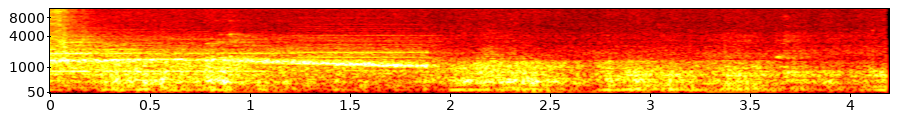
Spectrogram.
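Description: Thunder rumbling with rain, a storm sound effect from an animated film's soundtrack, heard through a TV's speakers in a room. A tone glides slowly down during the first two seconds.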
